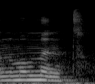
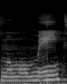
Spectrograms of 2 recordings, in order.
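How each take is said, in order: First: The T in momento is soft and light. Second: The T in momento is strong and firm. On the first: "ele fala no momento" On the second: "nós falaríamos no momento"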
